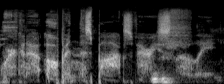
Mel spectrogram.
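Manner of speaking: joking, mock ASMR whisper. Doing a live unboxing of a card, in a mock asmr whisper. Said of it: "The A S M R".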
